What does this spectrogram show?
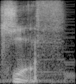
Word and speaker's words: GIF: like me, I can say right off the top of my head controversially and loudly that I will always pronounce GIF as GIF because that's how it was invented.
